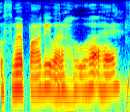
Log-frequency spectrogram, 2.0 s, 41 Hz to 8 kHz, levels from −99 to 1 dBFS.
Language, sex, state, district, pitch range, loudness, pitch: Hindi, male, Uttar Pradesh, Shamli, 115-125 Hz, -17 LUFS, 120 Hz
